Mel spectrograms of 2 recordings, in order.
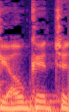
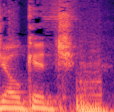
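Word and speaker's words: Jokić: The Joker, they all call him the Joker because everybody mispronounces his name the wrong. It's Jokic, it's Jokic.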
